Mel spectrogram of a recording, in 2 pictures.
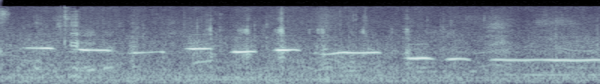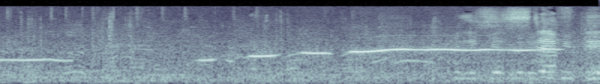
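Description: A person whistling a tune: a clear single tone moving from note to note. A low note is held in the middle, then the tune climbs to a high note held near the end.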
